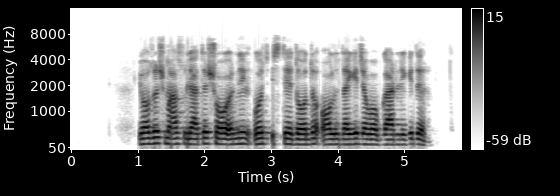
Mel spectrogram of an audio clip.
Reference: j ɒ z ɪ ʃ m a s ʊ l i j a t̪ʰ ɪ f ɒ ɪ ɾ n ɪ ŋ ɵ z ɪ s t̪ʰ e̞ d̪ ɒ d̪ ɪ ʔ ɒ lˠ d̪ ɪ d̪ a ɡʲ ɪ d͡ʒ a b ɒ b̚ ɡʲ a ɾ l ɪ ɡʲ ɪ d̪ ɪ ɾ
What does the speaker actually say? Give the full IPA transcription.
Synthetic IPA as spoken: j ɒ z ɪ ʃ m a s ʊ l i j a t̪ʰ ɪ ʃ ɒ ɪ ɾ n ɪ ŋ ɵ z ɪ s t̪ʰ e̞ d̪ ɒ d̪ ɪ ʔ ɒ lˠ d̪ ɪ d̪ a ɡʲ ɪ d͡ʒ a v ɒ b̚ ɡʲ a ɾ l ɪ ɡʲ ɪ d̪ ɪ ɾ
